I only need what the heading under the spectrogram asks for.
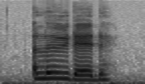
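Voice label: "alluded", US English; pronunciations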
